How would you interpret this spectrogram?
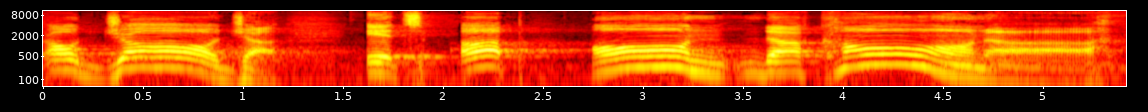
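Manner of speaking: "Oh, Georgia, it's up on the corner" dragged out very slowly. Retold or imitated. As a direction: spell it out slowly as if to a foreigner. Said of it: "Like somehow he needed to say it slower".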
